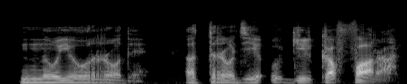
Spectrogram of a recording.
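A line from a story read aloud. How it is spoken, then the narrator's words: Quiet muttering. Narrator (Russian): негромко забормотал боец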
